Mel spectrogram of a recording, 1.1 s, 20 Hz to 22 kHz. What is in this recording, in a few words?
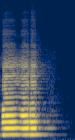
SAX A. STAB, Alto Section; Roland L-CD702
